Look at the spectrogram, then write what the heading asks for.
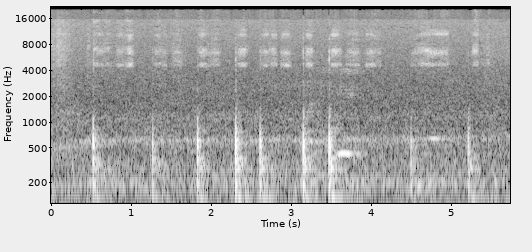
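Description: A pen writes a Sanskrit sentence by hand, tapping and scratching in a string of distinct strokes, about ten sharp ticks spaced unevenly with soft rasping between them in a quiet room.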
